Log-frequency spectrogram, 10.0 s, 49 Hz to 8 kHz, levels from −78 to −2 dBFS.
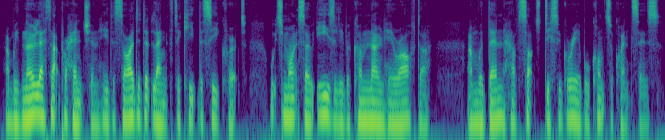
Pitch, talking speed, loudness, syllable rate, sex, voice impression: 100 Hz, 160 wpm, -22 LUFS, 5.1 syllables/s, male, masculine, adult-like, relaxed, slightly weak, soft, raspy, calm, slightly friendly, reassuring, slightly wild, kind, modest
